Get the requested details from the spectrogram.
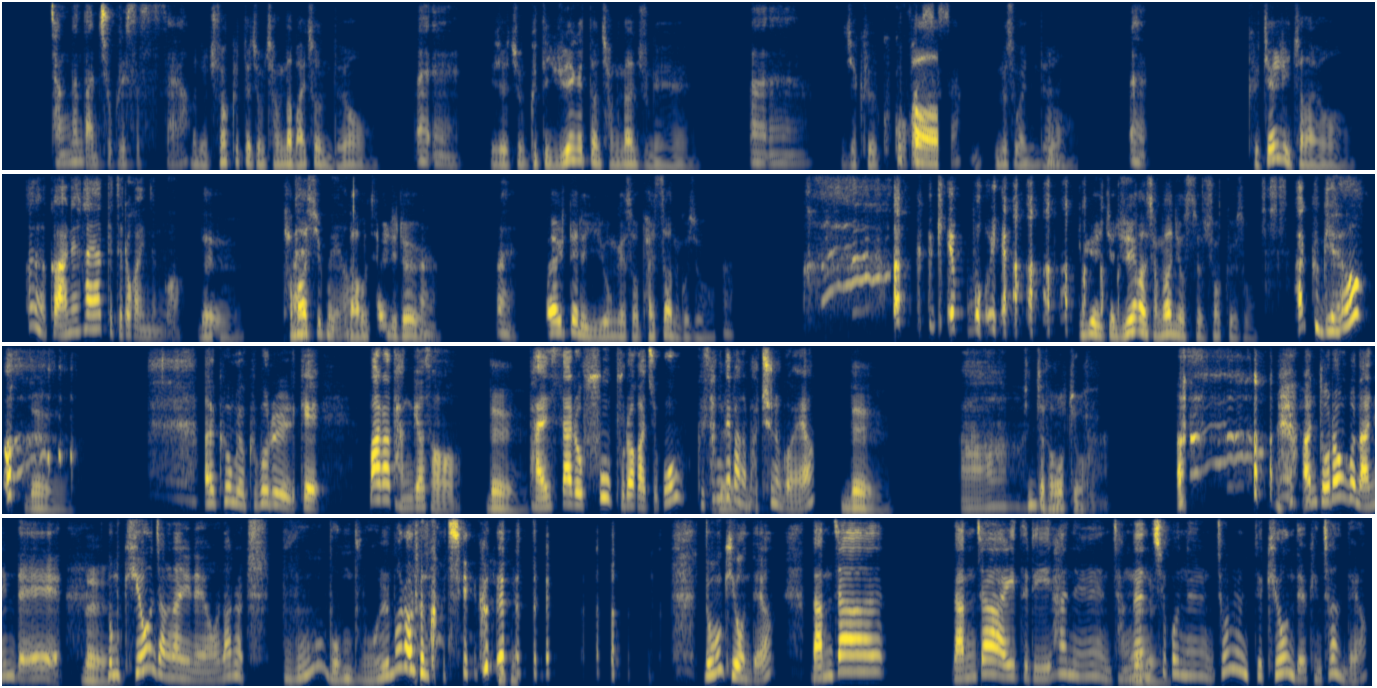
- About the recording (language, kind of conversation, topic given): Korean, unstructured, 어린 시절 친구들과의 추억 중 가장 즐거웠던 기억은 무엇인가요?
- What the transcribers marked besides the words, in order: other background noise; laughing while speaking: "그게 뭐야"; laugh; laugh; laughing while speaking: "거지 그랬는데"; laugh; tapping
